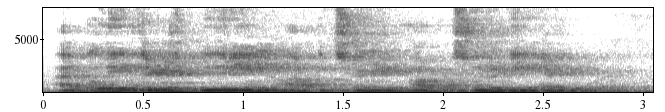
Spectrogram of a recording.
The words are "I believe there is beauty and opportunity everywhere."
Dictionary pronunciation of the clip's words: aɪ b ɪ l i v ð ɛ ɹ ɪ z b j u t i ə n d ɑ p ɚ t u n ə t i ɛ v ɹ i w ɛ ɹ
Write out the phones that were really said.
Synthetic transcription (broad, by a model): aɪ b ɪ l i v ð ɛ ɹ ɪ z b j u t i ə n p ɑ p ɚ t u n ə t i ɛ v ɹ i w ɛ ɹ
